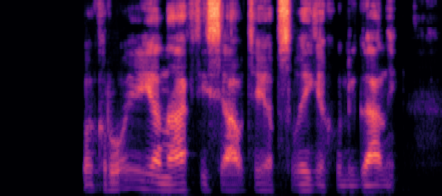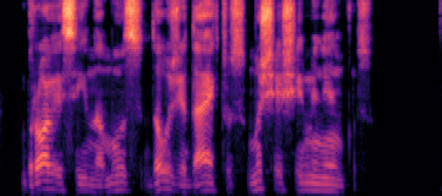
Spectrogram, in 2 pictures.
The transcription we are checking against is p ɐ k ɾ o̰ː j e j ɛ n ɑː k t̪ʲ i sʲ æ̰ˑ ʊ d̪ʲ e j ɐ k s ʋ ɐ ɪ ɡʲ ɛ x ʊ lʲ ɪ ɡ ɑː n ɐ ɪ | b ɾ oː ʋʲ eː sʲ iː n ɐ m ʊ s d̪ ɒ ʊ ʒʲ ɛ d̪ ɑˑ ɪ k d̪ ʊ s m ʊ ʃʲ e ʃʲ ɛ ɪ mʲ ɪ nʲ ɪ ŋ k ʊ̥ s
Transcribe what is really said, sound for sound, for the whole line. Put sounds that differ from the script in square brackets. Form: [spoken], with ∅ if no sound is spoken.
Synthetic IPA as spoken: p ɐ k ɾ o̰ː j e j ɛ n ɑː k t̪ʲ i sʲ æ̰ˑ ʊ [t̪ʲ] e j ɐ [p] s ʋ ɐ ɪ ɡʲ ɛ x ʊ lʲ ɪ ɡ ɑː n ɐ ɪ | b ɾ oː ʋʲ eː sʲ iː n ɐ m ʊ s d̪ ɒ ʊ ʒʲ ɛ d̪ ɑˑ ɪ k [t̪] ʊ s m ʊ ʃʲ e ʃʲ ɛ ɪ mʲ ɪ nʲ ɪ ŋ k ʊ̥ s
